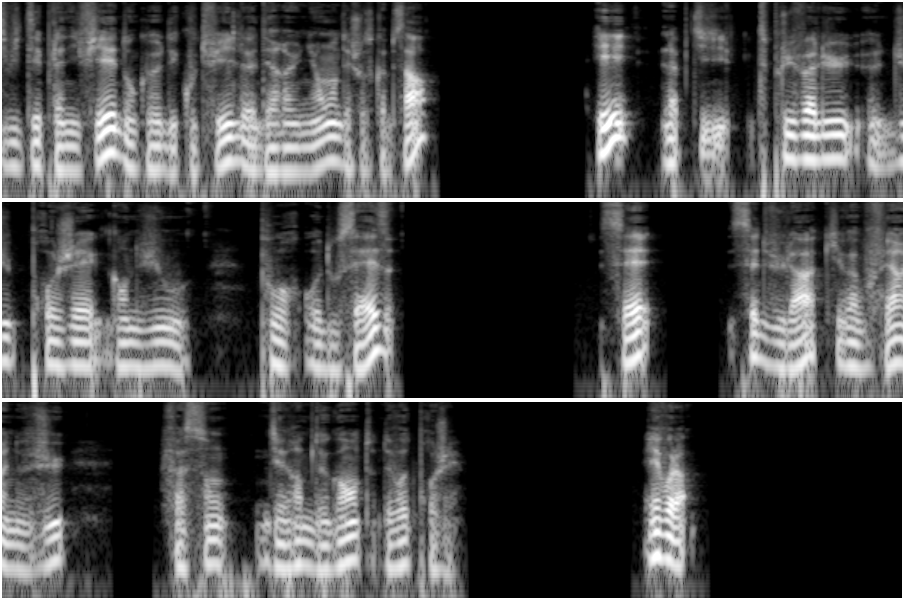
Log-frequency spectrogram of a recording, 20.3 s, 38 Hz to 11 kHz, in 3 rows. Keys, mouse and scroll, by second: 8.1 click, 9.6 click, 11.8 click.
